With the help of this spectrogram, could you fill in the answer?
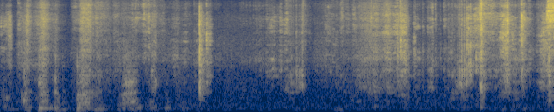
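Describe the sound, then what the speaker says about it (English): Scissors cut a piece of file folder with several quiet snips and scrapes, close to the microphone. The snips come irregularly, with soft rustling of the card between cuts. "Let's just cut a piece of file folder."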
